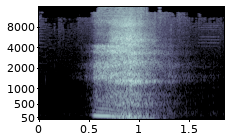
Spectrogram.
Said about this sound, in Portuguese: Vamos respirar juntos aí, inspira fundo. Mais uma vez. E uma terceira.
